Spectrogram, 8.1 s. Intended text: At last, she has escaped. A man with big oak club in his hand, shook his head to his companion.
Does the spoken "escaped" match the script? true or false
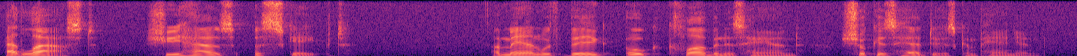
true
